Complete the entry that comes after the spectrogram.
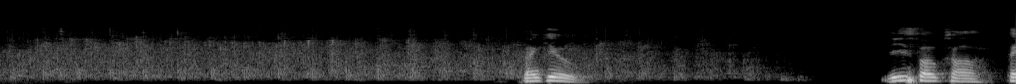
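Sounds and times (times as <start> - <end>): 
round of applause: 0.0 - 8.1
speech: 5.2 - 5.9, 8.9 - 10.1.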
